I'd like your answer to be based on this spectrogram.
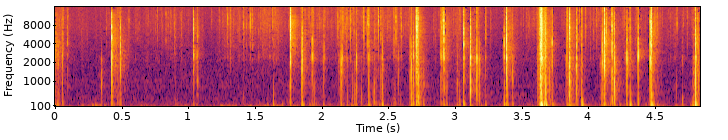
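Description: A wrinkled strip of crumpled brown kraft paper is squeezed and crinkled with both hands. Sparse dry crackles at first give way to denser, louder bursts of bright crinkling and crunching, with short sharp snaps toward the end.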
